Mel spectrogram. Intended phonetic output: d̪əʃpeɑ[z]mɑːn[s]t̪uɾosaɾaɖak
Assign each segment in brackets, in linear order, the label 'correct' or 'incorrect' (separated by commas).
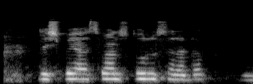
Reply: incorrect, correct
